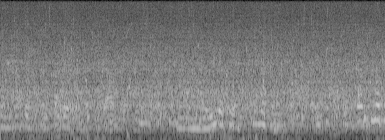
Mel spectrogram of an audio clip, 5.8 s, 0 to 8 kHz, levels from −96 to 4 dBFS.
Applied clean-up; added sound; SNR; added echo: none; Stream; -3 dB; none.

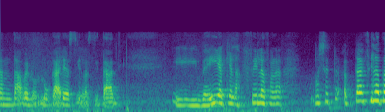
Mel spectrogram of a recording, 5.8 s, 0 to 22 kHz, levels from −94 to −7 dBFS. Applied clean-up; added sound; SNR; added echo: none; none; none; none.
